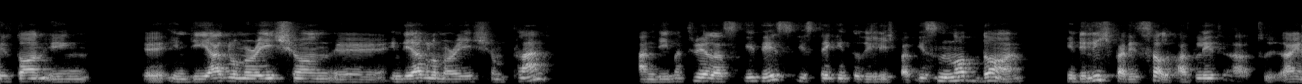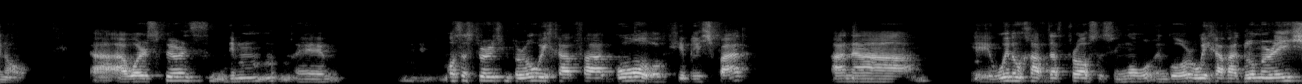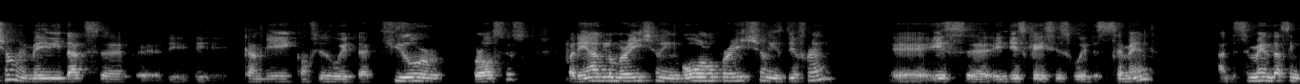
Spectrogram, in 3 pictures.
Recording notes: This is an audio version of the FGI webinar.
